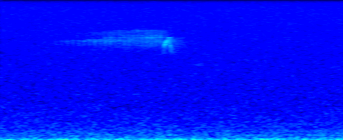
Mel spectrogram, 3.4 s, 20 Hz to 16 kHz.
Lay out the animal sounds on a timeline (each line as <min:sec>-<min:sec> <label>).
0:00.5-0:01.8 Northern Parula (Setophaga americana)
